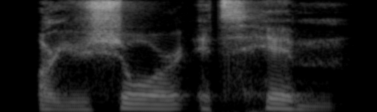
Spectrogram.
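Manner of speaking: eerie, strange, otherworldly, unearthly voice. Narrator voices a figure calling out from the shadows: strange, unearthly voice. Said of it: "a strange, unearthly voice".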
